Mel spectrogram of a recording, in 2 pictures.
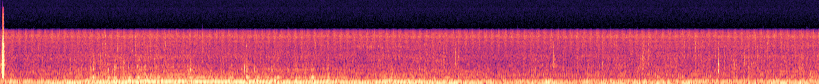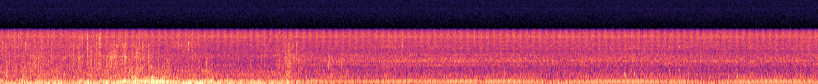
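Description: A four-wheel drive's engine running with a steady low rumble as the vehicle crawls along a muddy off-road track. It is louder for the first twenty-odd seconds, swelling twice, then drops to a quieter, even, idle-like running.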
